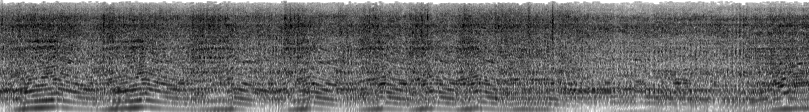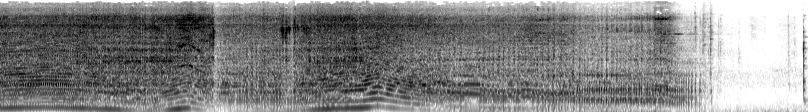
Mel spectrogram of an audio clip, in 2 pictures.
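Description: A chainsaw revs and cuts through wood close by, rising and falling in pitch.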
